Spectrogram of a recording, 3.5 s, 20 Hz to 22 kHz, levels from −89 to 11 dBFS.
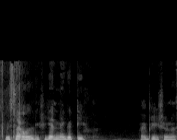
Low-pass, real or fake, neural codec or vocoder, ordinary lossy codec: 19.8 kHz; real; none; AAC, 32 kbps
